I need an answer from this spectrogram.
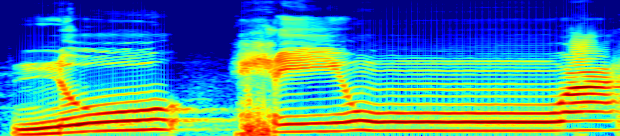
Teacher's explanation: ہا کو واو کے ساتھ ملائیں گے، ناک میں آواز پیدا ہوگی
